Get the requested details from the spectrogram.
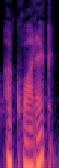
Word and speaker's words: aquatic: We spell aquatic like this. A-Q-U-A-T-I-C. Aquatic can be difficult to pronounce. It has three different vowel sounds, a, a, I.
